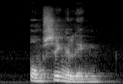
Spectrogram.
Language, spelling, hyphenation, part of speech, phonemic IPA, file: Dutch, omsingeling, om‧sin‧ge‧ling, noun, /ˌɔmˈsɪ.ŋə.lɪŋ/, Nl-omsingeling.ogg
- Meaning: encirclement, the act of surrounding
